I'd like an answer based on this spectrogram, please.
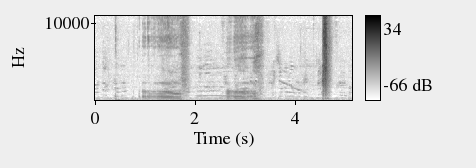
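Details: Dog indoors demanding food, giving two drawn-out, moaning barks with a stepped harmonic pitch, each about a second long, followed by a short sharp burst near the end; faint background hum.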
